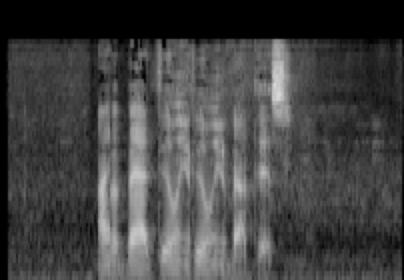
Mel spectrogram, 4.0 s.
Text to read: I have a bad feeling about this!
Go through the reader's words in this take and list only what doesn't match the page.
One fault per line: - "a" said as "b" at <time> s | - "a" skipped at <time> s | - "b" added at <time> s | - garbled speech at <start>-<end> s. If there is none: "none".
- "have" skipped at 1.1 s
- "feeling" added at 1.9 s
